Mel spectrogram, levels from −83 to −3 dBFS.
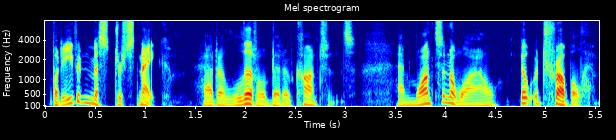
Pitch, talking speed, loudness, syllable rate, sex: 125 Hz, 205 wpm, -22 LUFS, 5.7 syllables/s, male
